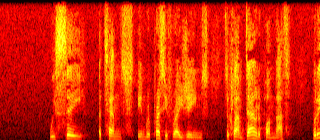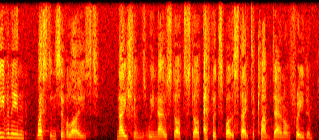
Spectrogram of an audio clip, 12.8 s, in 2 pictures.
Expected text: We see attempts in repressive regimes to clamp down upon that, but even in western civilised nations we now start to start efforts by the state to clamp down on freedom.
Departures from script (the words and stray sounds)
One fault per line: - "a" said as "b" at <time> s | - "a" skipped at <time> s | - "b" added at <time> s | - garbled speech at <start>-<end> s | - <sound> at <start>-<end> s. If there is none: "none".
none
